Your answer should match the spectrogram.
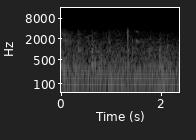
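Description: Near silence: faint room tone, with a single soft click about a second and a half in.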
